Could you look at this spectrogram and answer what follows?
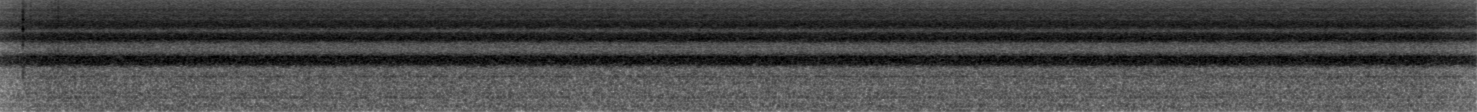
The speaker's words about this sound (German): Ja, das ist die Klimaanlage der Lüfter am MDR Funkhaus in Dresden. Fand ich ganz schön. Da ist nämlich direkt eine Bushaltestelle davor. Und wenn man dort steht, hört man genau dieses Geräusch.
